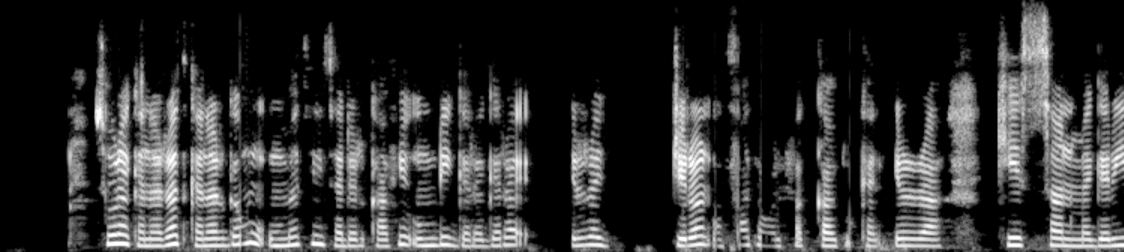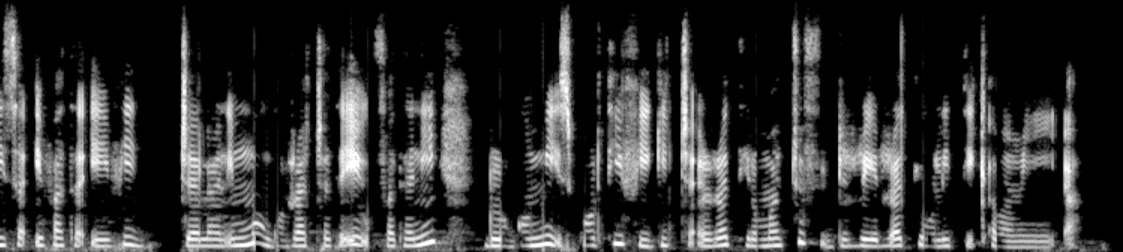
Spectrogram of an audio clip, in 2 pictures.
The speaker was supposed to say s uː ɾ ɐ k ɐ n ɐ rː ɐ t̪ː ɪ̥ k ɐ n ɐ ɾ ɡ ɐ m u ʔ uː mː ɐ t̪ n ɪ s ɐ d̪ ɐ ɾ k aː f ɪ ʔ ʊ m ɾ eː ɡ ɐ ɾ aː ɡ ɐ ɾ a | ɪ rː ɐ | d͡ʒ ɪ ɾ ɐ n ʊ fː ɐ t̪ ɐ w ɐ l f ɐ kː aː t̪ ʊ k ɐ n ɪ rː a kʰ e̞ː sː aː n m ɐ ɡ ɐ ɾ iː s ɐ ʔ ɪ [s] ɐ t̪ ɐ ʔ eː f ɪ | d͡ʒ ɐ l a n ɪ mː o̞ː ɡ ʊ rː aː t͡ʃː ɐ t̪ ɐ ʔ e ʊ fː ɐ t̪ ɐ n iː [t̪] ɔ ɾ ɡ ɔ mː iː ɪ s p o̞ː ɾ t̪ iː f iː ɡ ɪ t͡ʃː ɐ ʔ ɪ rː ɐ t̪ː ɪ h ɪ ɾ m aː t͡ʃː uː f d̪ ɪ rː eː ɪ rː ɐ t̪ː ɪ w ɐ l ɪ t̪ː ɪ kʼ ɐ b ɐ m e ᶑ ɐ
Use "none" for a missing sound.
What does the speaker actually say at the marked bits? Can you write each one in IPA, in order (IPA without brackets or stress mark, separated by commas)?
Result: f, d̪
